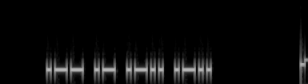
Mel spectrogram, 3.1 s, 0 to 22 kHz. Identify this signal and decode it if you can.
Morse code, heard as a keyed tone, about 32 wpm, 700 Hz. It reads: WALL
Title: Sentences from Top 1100 Words - New Word Drill Alt - 30wpm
